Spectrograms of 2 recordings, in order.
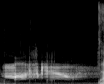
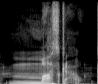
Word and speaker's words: Moscow: Moscow. – Ah, you're good. – Yeah, Moscow.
